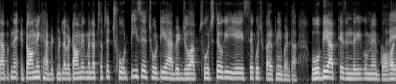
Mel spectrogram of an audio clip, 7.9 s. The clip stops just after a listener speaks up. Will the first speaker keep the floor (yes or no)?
no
